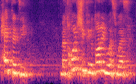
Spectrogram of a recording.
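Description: A woman with an Egyptian accent giving a religious lesson to women, lively, acting out little voices and prayers and asking rhetorical questions. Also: sits high, fast talker, reverberant, a little hiss or hum, poor audio. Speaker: Quran teacher.

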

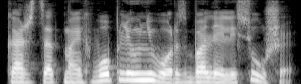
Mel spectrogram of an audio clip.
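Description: A woman narrates first-person fiction in a fairly low voice. She reads with lively irony, and the recording is dry and close. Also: fast, no echo. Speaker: audiobook narrator.

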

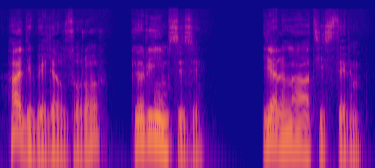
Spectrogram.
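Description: A man's voice: low-pitched, sing-song, normal speed, dry recording, studio quality. A man voicing a playful, mocking young princess in an audiobook reading. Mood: coquettish. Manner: mocking, coquettish.

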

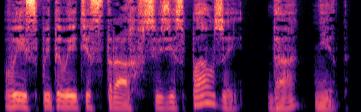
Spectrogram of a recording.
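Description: A man's voice: lowish voice, moderate pace, husky. A man doing a woman's cold metallic machine voice. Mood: cold, mechanical. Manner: flat, clipped, mechanical questioning. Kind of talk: audiobook narration.

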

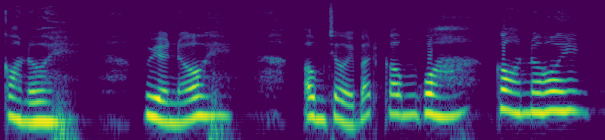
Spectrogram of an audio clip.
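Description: A woman's voice: unhurried, natural voice. A woman voicing a grieving middle-aged rural mother who is choked with tears and wails her words. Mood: wailing grief. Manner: wailing, high and loud.

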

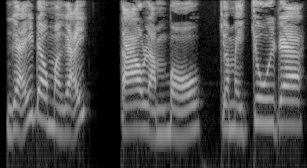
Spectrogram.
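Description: A woman's voice: medium pitch, dry recording, clean studio sound, natural voice. Woman doing a bossy teasing little boy. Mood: brash. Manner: brash and quick, scolding.

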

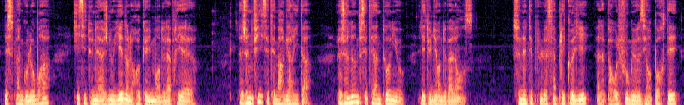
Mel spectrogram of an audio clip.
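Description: A man reading a historical novel aloud as narrator, measured and literary. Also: mid-range voice, mellow, slightly rough, dry recording, clean studio sound.

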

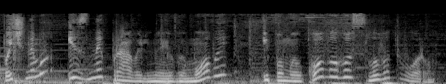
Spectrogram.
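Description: A woman co-hosting a scripted radio program on language, explaining pronunciation clearly. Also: medium pitch, a little fast, soft background music. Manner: clear, explanatory, lively intonation.

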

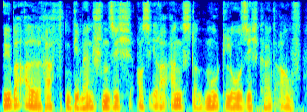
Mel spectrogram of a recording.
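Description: A man's voice: low voice, normal speed, husky, no room sound. A man narrating an audiobook in a solemn, rhythmic epic reading, in a dull, dry recording.

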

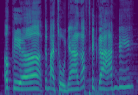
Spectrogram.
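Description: Casting: man putting on a high squeaky lecherous lame man, loud and excitable. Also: normal speed. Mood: drunk jovial. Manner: stammering, squeaky, pleading.

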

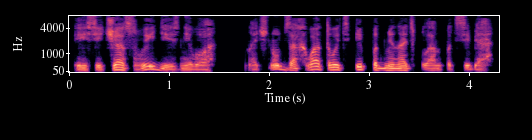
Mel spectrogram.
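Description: Low-voiced man narrating a dark fantasy audiobook. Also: sing-song, moderate pace, slightly rough, no room sound, clean studio sound.

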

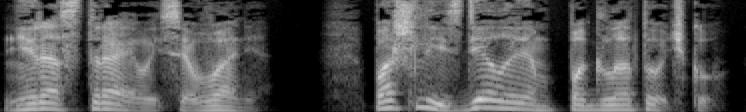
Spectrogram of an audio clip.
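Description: A man doing a loud, brash biker designer. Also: medium pitch, lively intonation, measured pace, no echo, studio quality. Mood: boisterous. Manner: slangy, bossy and boisterous. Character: brash loud male biker designer Fred, pushy, jovial. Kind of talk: audiobook character voice.

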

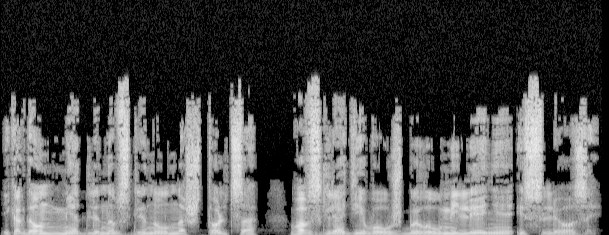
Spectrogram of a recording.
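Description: A man reading a classic novel aloud as narrator, expressive and measured. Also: mid-range voice, no echo, clean studio sound.

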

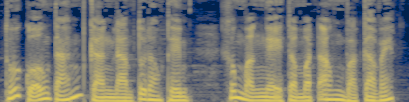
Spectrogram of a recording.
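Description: A man calmly reading a first-person story aloud, voicing every character in his own even tone. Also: medium pitch, normal speed, dry recording, soft background music. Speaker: audiobook narrator.

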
